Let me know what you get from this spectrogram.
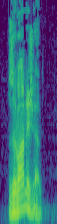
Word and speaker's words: Zibanejad: So that's how you say his name. Zibanejad.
